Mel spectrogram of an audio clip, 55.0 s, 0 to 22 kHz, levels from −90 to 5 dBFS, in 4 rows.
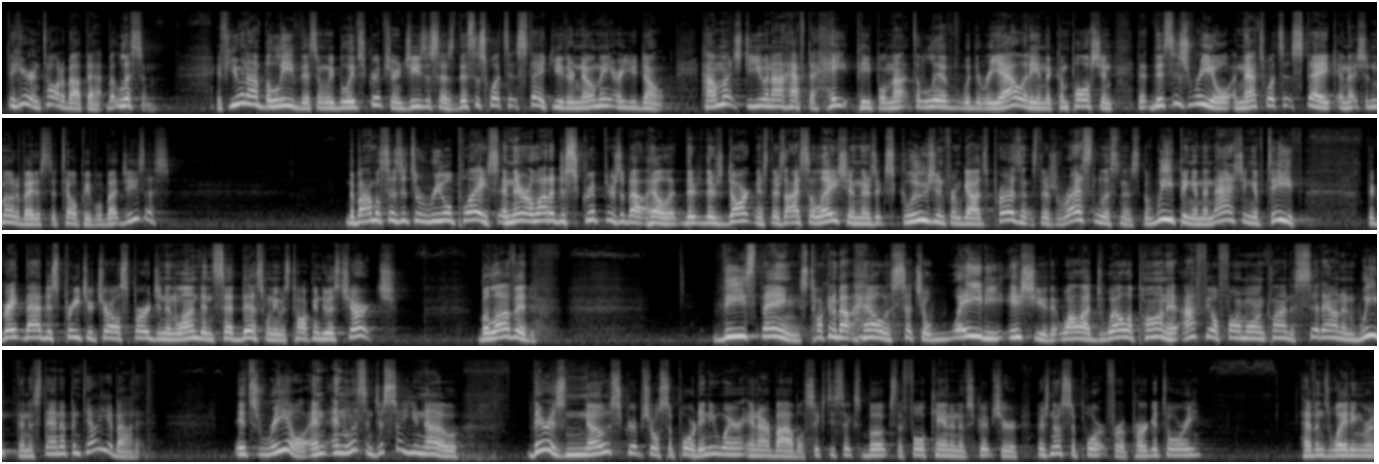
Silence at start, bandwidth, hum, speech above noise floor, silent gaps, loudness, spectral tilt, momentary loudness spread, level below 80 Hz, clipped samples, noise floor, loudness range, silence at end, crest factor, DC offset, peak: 0.05 s; 16 kHz; none; 40 dB; none; -25 LUFS; -4.5 dB/octave; 9 LU; -74 dBFS; under 0.1%; -65 dBFS; 6 LU; 0 s; 20 dB; under 0.1%; -6 dBFS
